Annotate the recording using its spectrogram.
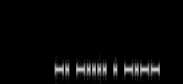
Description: Morse code, heard as a keyed tone, about 41 wpm, 700 Hz. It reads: N6EY
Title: USA Call Signs - 4 Characters - 3x Character Spacing - 45wpm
